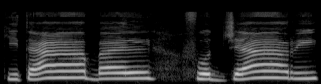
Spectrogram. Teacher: रा के नीचे ज़ेर है, रा को बारीक पढ़ेंगे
